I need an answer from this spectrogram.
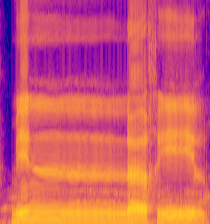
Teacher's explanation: Ya, idgham bi gunnah, yaitu kemudian masukkan minna. Ya, min, langsung masukkan nun yang kedua karena dia idgham bi gunnah, kemudian ditahan gunnahnya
